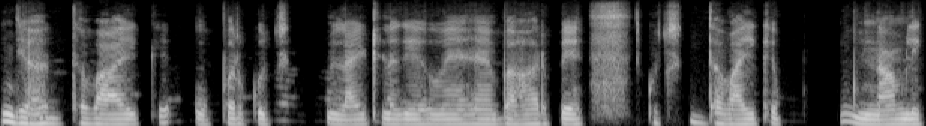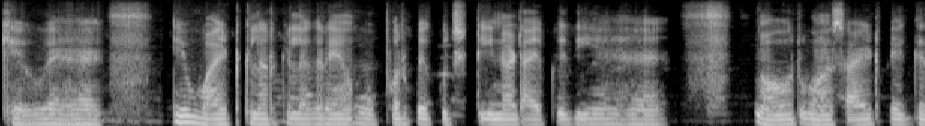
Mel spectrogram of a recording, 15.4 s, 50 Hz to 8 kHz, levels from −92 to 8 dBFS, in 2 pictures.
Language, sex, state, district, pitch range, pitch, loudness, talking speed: Hindi, male, Jharkhand, Sahebganj, 110-120 Hz, 115 Hz, -18 LUFS, 150 wpm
